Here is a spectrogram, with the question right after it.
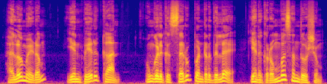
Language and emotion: Tamil, happy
